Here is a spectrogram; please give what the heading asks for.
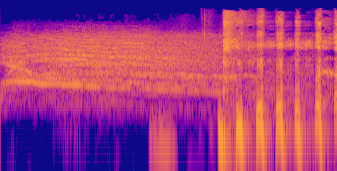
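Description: A crowd cheers and whoops in a sustained roar for about two seconds, then breaks into a quick, rhythmic series of about seven loud pulses, like a chant.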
